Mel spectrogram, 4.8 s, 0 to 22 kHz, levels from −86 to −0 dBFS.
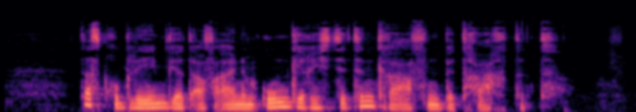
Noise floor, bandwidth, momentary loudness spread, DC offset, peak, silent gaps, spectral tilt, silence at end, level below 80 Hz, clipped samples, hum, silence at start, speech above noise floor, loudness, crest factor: -64 dBFS; 11.5 kHz; 14 LU; under 0.1%; -8 dBFS; none; -5.5 dB/octave; 0.6 s; -46 dBFS; under 0.1%; none; 0.6 s; 39 dB; -25 LUFS; 18 dB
